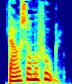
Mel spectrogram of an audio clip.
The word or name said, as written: dagsommerfugl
